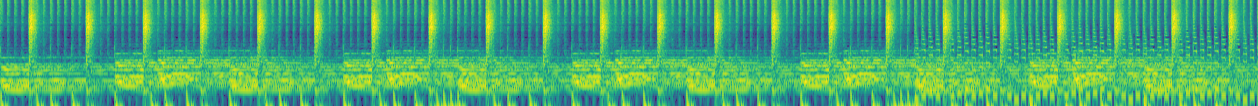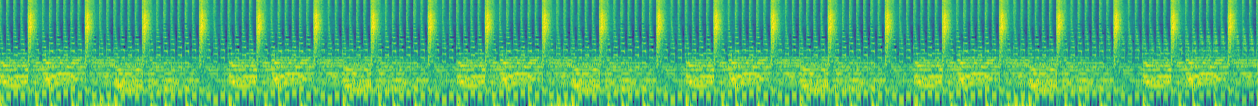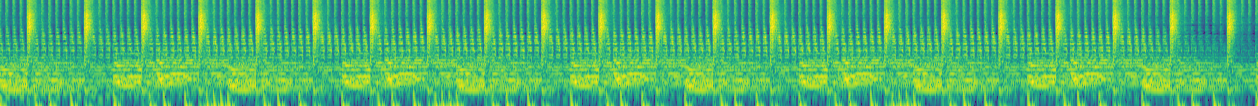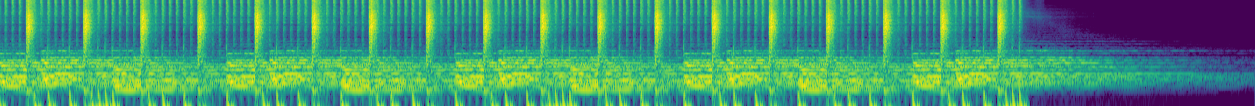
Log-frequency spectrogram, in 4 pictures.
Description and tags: fun dancetrack
Simple little dance track I created with reason. The water sound in the beginning I got from another user on this site. All the other sounds are from reason software.
dance, chill, simple, fun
